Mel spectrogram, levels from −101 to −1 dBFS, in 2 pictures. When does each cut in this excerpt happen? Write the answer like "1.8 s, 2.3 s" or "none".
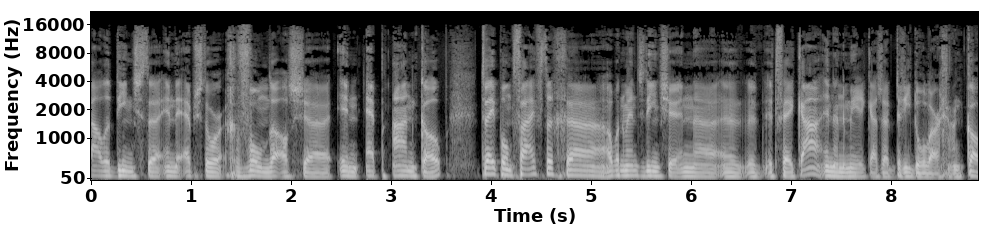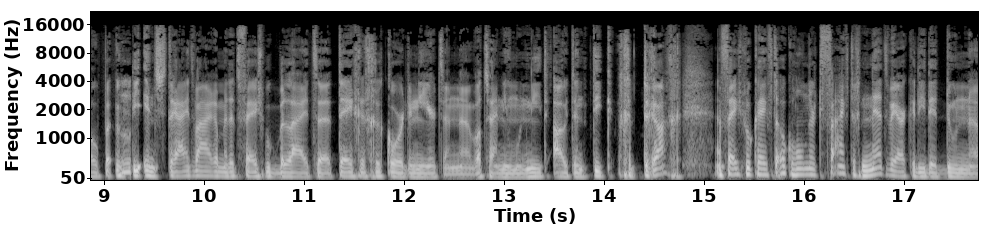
9.3 s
